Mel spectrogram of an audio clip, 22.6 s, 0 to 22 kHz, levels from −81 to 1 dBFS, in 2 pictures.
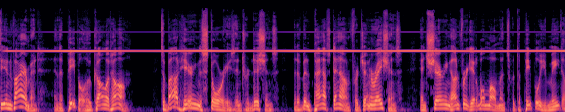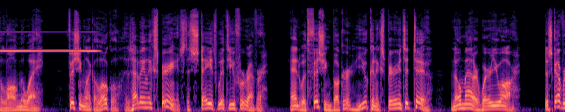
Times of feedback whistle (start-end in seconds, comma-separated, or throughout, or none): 0.00-13.36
